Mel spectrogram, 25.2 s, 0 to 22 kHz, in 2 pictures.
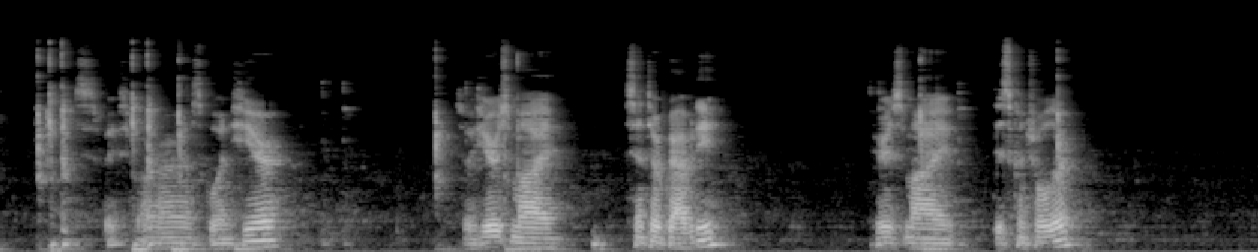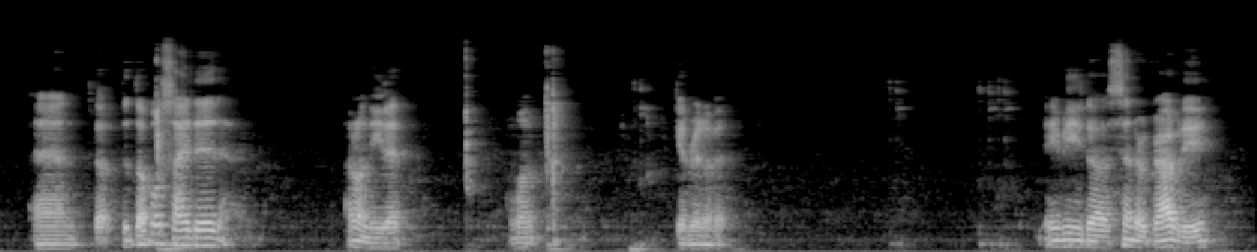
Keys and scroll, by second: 0.4 space, 5.0 w, 18.0 BackSpace.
